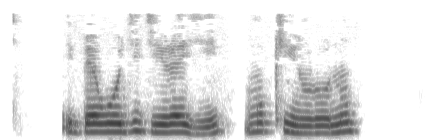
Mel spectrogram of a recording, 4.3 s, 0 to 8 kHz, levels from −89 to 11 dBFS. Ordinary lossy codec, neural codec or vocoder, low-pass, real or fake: MP3, 24 kbps; none; 7.2 kHz; real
